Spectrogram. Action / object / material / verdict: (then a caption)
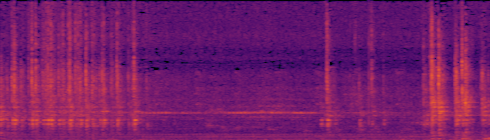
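tap / large glass window pane / glass / none. Long fingernails of both hands tap from outside on a large, flat, fixed glass pane of a hotel room window set in a dark frame. Light, rapid clicking taps cluster near the start and again toward the end, with a quieter, softer stretch in between.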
